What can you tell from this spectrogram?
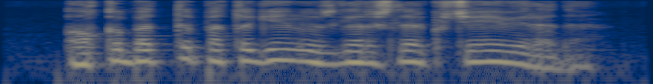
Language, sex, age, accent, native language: Uzbek, male, 25-34, Jizzax, Uzbek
